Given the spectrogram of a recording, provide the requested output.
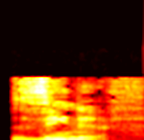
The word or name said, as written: zenith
